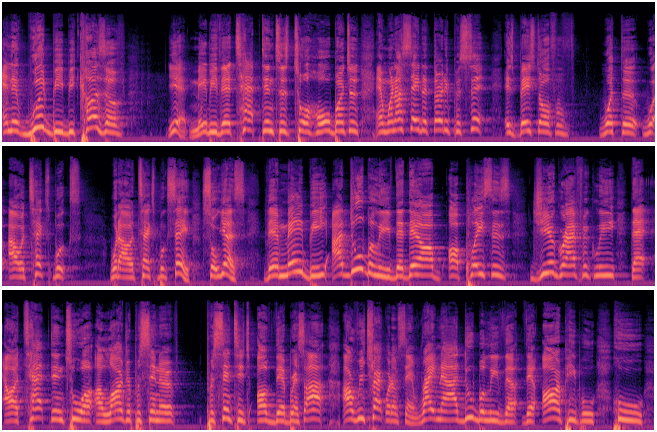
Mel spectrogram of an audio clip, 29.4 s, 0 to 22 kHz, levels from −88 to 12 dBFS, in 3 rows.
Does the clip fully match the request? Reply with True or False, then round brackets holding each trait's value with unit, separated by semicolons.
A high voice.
True (215 Hz)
